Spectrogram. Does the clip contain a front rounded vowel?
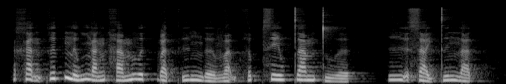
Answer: no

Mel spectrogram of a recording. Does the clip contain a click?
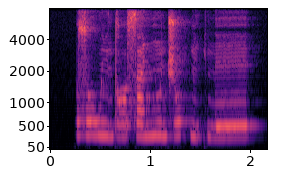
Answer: no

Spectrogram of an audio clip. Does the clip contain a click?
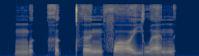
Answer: no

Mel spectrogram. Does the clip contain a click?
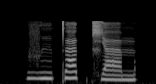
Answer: no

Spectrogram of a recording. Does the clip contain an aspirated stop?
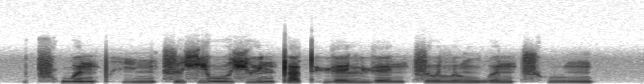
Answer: yes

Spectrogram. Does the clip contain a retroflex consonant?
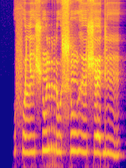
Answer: no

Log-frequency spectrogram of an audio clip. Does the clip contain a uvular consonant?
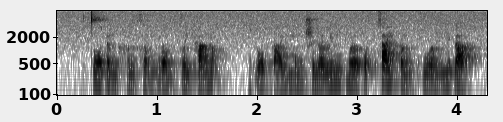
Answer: no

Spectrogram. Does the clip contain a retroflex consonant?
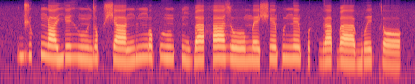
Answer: no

